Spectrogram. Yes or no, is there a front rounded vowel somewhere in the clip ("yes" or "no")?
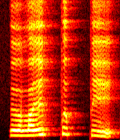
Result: yes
